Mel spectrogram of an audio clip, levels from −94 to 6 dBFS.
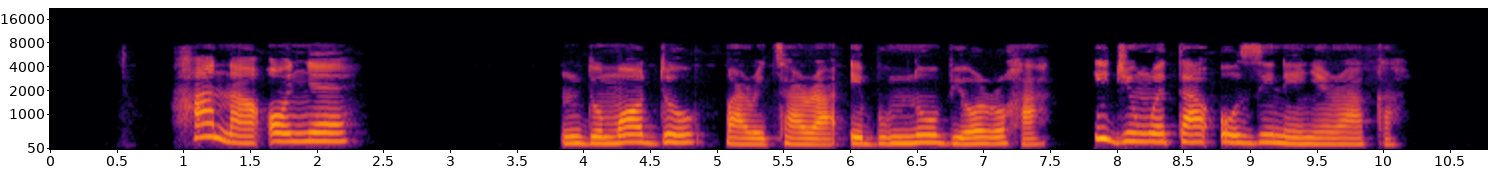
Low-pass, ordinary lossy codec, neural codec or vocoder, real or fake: none; none; none; real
